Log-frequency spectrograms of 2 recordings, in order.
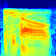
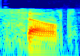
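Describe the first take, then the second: First: Celt is said the way Germans say it. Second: Celt is said the way the French say it. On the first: "The Germans say Celt" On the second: "the French say Celt"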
